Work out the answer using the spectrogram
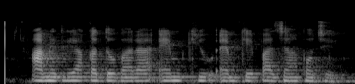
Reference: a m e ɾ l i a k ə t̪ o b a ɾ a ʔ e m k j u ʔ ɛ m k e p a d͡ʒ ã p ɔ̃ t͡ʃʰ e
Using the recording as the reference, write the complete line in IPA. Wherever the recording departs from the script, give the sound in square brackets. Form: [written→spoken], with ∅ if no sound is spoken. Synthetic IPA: a m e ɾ l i a k ə [t̪→d̪] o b a ɾ a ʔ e m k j u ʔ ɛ m k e p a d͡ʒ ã p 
